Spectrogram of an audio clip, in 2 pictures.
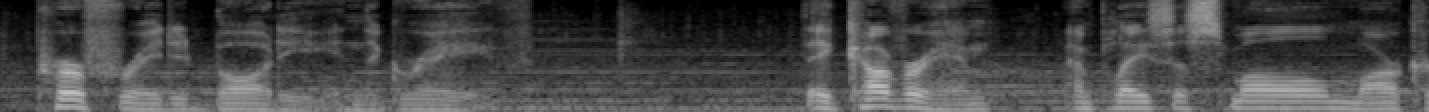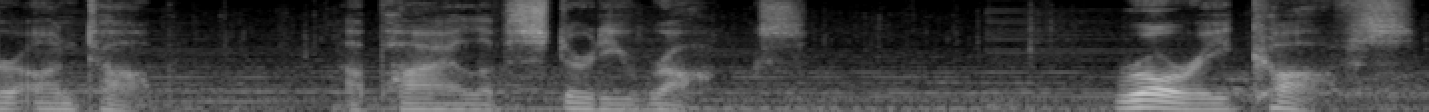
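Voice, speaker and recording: A man narrating a dramatic western story in a terse, brooding way with weighted pauses. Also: lowish voice.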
